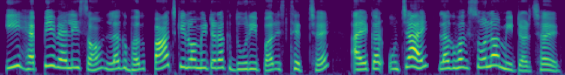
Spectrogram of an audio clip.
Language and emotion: Maithili, neutral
